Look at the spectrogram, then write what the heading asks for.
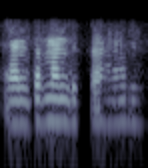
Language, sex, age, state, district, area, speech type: Telugu, female, 18-30, Andhra Pradesh, N T Rama Rao, urban, conversation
